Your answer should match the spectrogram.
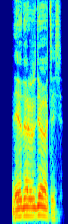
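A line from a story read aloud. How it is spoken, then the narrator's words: Smirking. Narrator (Russian): хмыкнул Долгоруков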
